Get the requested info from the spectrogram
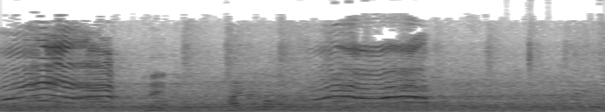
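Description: A baby crying: two long, high wailing cries, one at the start and one about three seconds in, over the general chatter of a crowd.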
